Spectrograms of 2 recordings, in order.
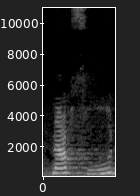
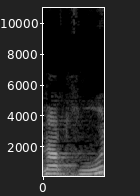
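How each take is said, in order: First: The middle consonant is a p sound. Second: The middle consonant is an f sound. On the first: The speaker calls it wrong. "fonem F dilafalkan menjadi P" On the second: The speaker calls it right. "Lafalan bakunya terdiri dari kata nafsu"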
